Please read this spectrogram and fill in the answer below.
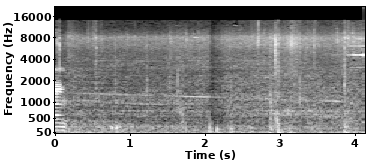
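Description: Cabin noise of a Porsche 914 converted to electric drive, moving through a turn: a steady low rumble of road and wind, with a light knock about three seconds in.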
